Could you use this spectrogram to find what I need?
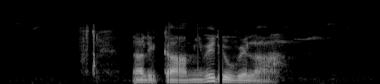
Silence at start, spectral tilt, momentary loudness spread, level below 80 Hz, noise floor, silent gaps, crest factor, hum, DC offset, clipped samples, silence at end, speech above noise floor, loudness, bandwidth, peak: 0.8 s; -7 dB/octave; 15 LU; -56 dBFS; -68 dBFS; none; 22 dB; none; under 0.1%; under 0.1%; 0.7 s; 41 dB; -29 LUFS; 7.6 kHz; -10 dBFS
